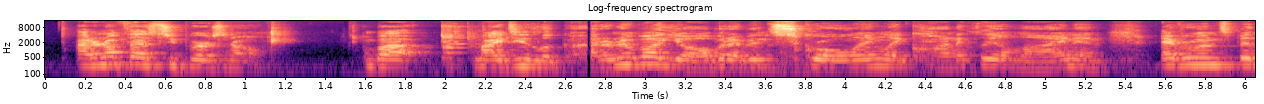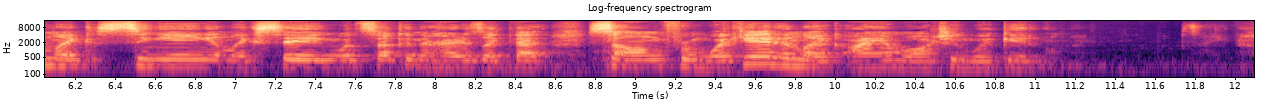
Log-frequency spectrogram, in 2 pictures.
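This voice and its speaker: A woman talks at a very fast pace in a monotone, flat intonation, her loudness swinging widely over noticeable background noise. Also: medium pitch for a woman. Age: 20s. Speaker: travel nurse vlogger. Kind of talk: casual vlog chat. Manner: chatty, fast.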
